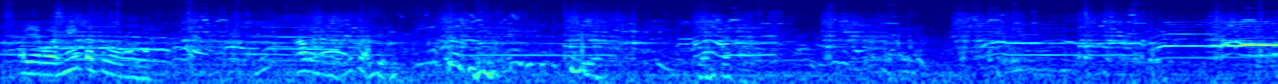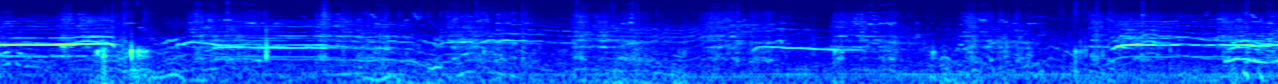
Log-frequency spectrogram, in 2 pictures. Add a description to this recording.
Ambiance recording from the set: Verano en la Ciudad del Rio.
